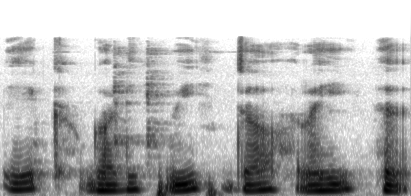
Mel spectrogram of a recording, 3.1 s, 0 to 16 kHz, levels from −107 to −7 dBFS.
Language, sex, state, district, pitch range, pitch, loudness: Hindi, male, Rajasthan, Jaipur, 110-130 Hz, 115 Hz, -16 LUFS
